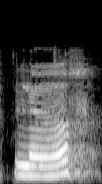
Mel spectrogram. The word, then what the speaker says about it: leur: Untuk pengucapannya sama yaitu leur, hanya saja penulisan plurial ditambah s di belakangnya.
